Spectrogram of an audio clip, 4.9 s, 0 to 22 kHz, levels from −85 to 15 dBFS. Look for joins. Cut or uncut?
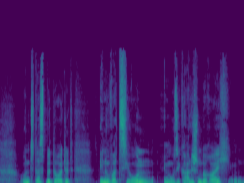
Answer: cut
